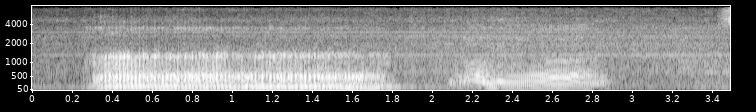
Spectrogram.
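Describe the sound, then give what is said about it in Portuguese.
A person imitates snoring with one long, loud, rasping snore-like breath, followed by a shorter wavering vocal sound. “Você, imagina você tá lá assistindo televisão, vem aquele comercial daquela, daquela cerveja, você vai lá, ronca, dorme, dá aquelas roncadinhas assim.”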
